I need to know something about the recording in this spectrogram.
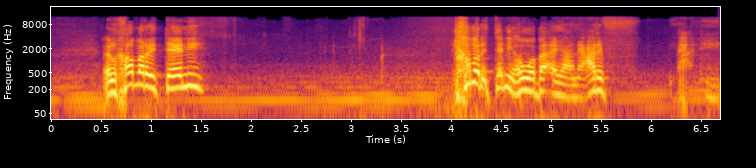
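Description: A man speaks clearly into a microphone, reading out in a calm, steady voice.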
